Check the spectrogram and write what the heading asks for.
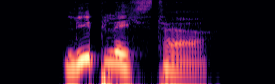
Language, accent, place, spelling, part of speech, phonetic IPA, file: German, Germany, Berlin, lieblichster, adjective, [ˈliːplɪçstɐ], De-lieblichster.ogg
- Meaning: inflection of lieblich: 1. strong/mixed nominative masculine singular superlative degree 2. strong genitive/dative feminine singular superlative degree 3. strong genitive plural superlative degree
